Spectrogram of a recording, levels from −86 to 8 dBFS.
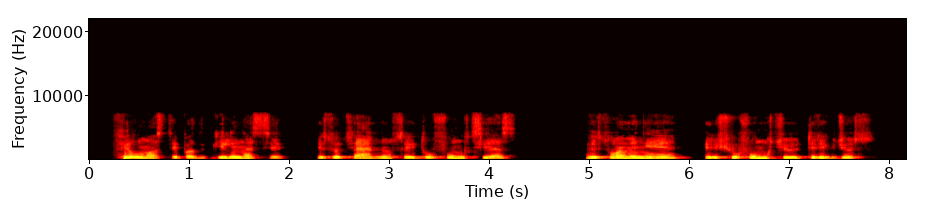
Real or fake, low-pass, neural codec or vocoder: real; 7.2 kHz; none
